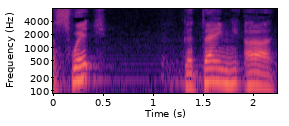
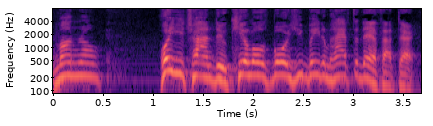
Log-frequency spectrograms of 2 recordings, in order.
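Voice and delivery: pleading mother; 7 semitones higher than usual. Retold or imitated. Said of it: "she said".

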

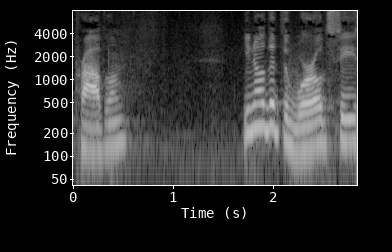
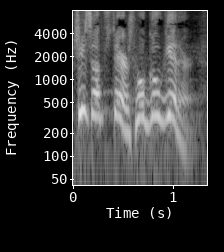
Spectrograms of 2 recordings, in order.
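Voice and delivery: put-on much higher, excited child voice; eager little girls; 12 semitones higher, 5 dB louder than usual. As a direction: squeal it like a girl begging for the bus. Little girls answering the preacher.

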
